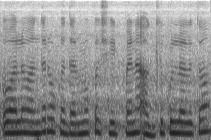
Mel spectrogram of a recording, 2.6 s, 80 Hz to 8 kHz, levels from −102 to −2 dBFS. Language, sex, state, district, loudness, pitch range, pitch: Telugu, female, Andhra Pradesh, Krishna, -21 LUFS, 225-245 Hz, 235 Hz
